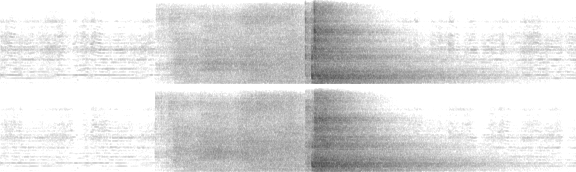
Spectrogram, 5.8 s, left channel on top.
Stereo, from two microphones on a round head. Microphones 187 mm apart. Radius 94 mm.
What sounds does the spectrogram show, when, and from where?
1.5 s tearing paper: 70° right (ahead or behind), 1.1 m
3.0 s a door slam: 55° left (ahead or behind), 0.8 m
